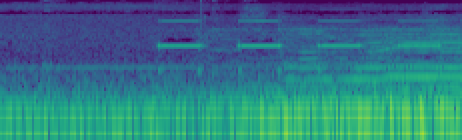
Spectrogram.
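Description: Low rumble of a van's running engine, heard from inside the cab. About a second in, a series of short, high electronic beeps starts, about three a second.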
